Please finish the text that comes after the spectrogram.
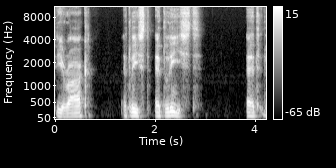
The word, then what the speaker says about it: Iraq: not Iran it is Iran it is not Iraq it's Iraq at least at least at least pronounce it correctly um a lot of our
